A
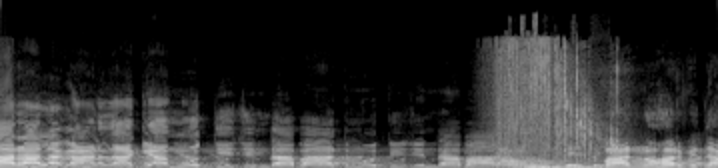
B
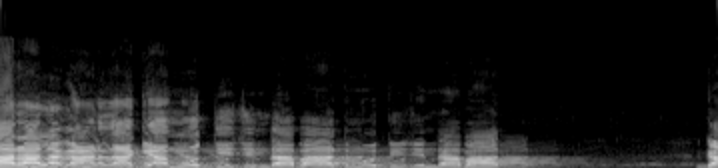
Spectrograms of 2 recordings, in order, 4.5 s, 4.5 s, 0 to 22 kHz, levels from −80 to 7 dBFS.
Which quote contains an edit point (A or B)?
A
